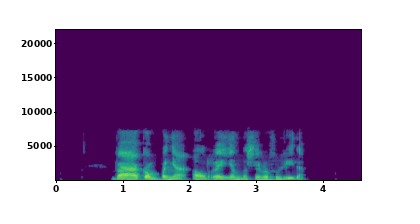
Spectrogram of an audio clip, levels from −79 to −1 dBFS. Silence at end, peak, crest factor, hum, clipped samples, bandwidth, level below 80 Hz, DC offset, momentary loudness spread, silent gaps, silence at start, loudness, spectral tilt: 0.9 s; -2 dBFS; 18 dB; none; under 0.1%; 7.6 kHz; -60 dBFS; under 0.1%; 8 LU; none; 0.85 s; -18 LUFS; -5.5 dB/octave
